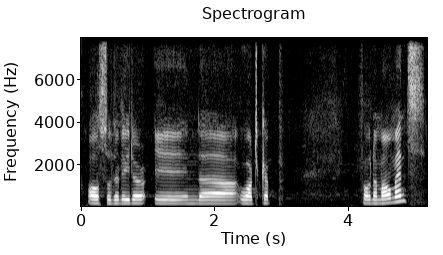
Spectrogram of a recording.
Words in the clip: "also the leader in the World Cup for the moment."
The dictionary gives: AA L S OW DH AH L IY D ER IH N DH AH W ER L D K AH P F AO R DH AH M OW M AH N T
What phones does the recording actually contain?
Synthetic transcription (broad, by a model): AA L S OW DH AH L IY D ER IH N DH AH W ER D K AH P F AO R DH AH M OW M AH N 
